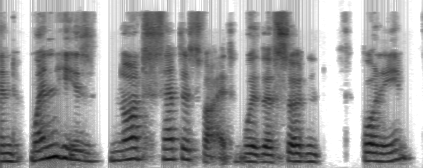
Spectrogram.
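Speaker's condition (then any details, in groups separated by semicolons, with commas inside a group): ALS, bulbar form, bulbar onset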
